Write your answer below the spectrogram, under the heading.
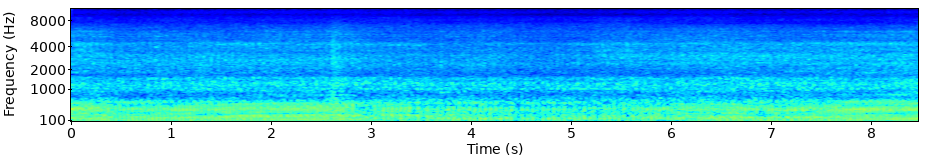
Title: engine knocking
